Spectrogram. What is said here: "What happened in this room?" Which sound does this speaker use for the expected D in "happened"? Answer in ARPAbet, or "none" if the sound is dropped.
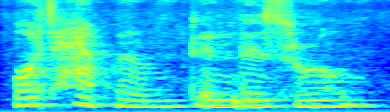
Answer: D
